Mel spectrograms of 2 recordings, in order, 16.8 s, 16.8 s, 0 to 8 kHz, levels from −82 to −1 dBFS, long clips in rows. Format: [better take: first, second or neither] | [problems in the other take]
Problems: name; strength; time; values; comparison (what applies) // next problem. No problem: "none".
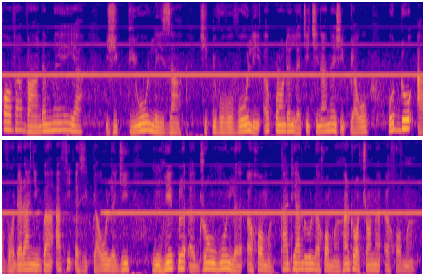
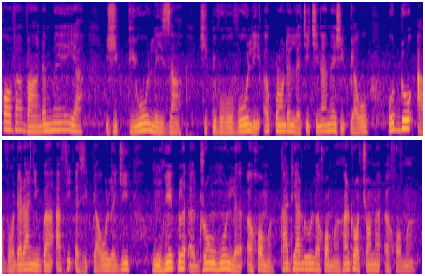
second | background sound (Organ); 8 dB below the speech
